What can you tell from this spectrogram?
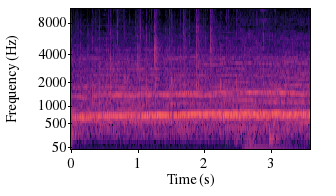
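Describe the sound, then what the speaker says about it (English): A crowd at a prize-giving cheers and whoops for a winner, a steady, dense roar of voices with scattered shouts and some clapping running throughout, holding fairly constant from start to end. "they are cheering for you"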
